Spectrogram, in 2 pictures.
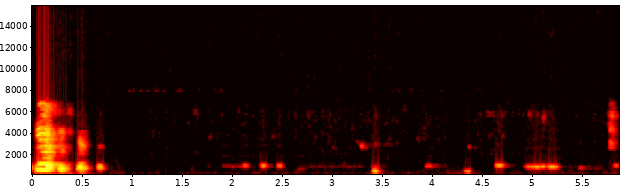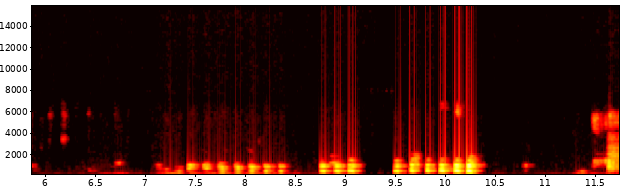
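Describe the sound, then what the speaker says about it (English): Scattered clucks and short calls from a few chickens, close by, growing busier toward the end, with a brief low rumble partway through. "There's my chickens."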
